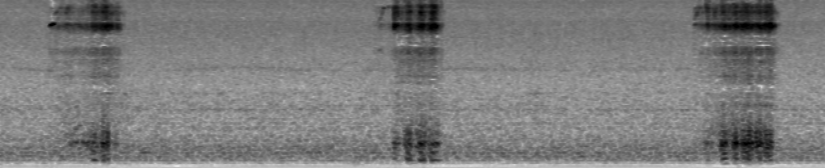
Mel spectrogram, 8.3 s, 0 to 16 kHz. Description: sleepy mocha @mocha_thepup hear me snore around 2:00 :]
